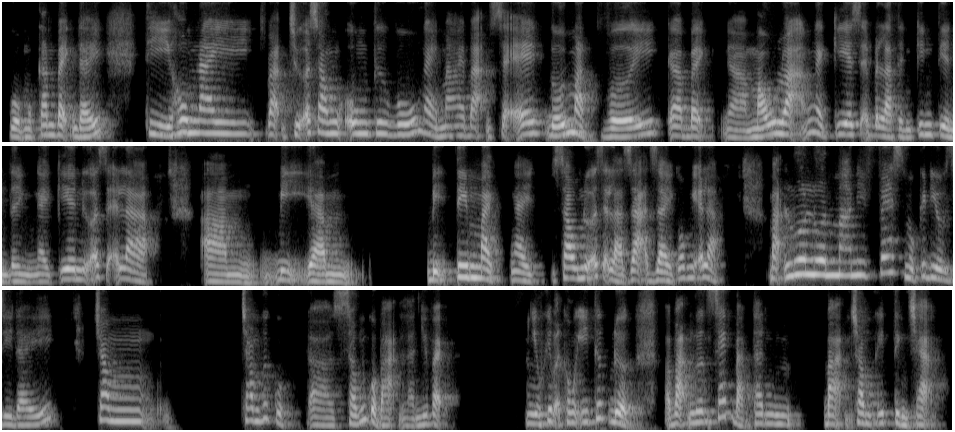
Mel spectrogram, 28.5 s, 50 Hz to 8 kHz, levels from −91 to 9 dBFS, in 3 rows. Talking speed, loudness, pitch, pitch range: 190 wpm, -26 LUFS, 210 Hz, 175-235 Hz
